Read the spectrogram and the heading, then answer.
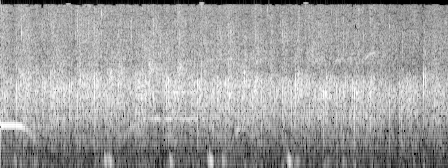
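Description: An audience applauds steadily, a dense wash of many hands clapping at an even, sustained loudness, with a few lower thumps scattered through it and no voices standing out.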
